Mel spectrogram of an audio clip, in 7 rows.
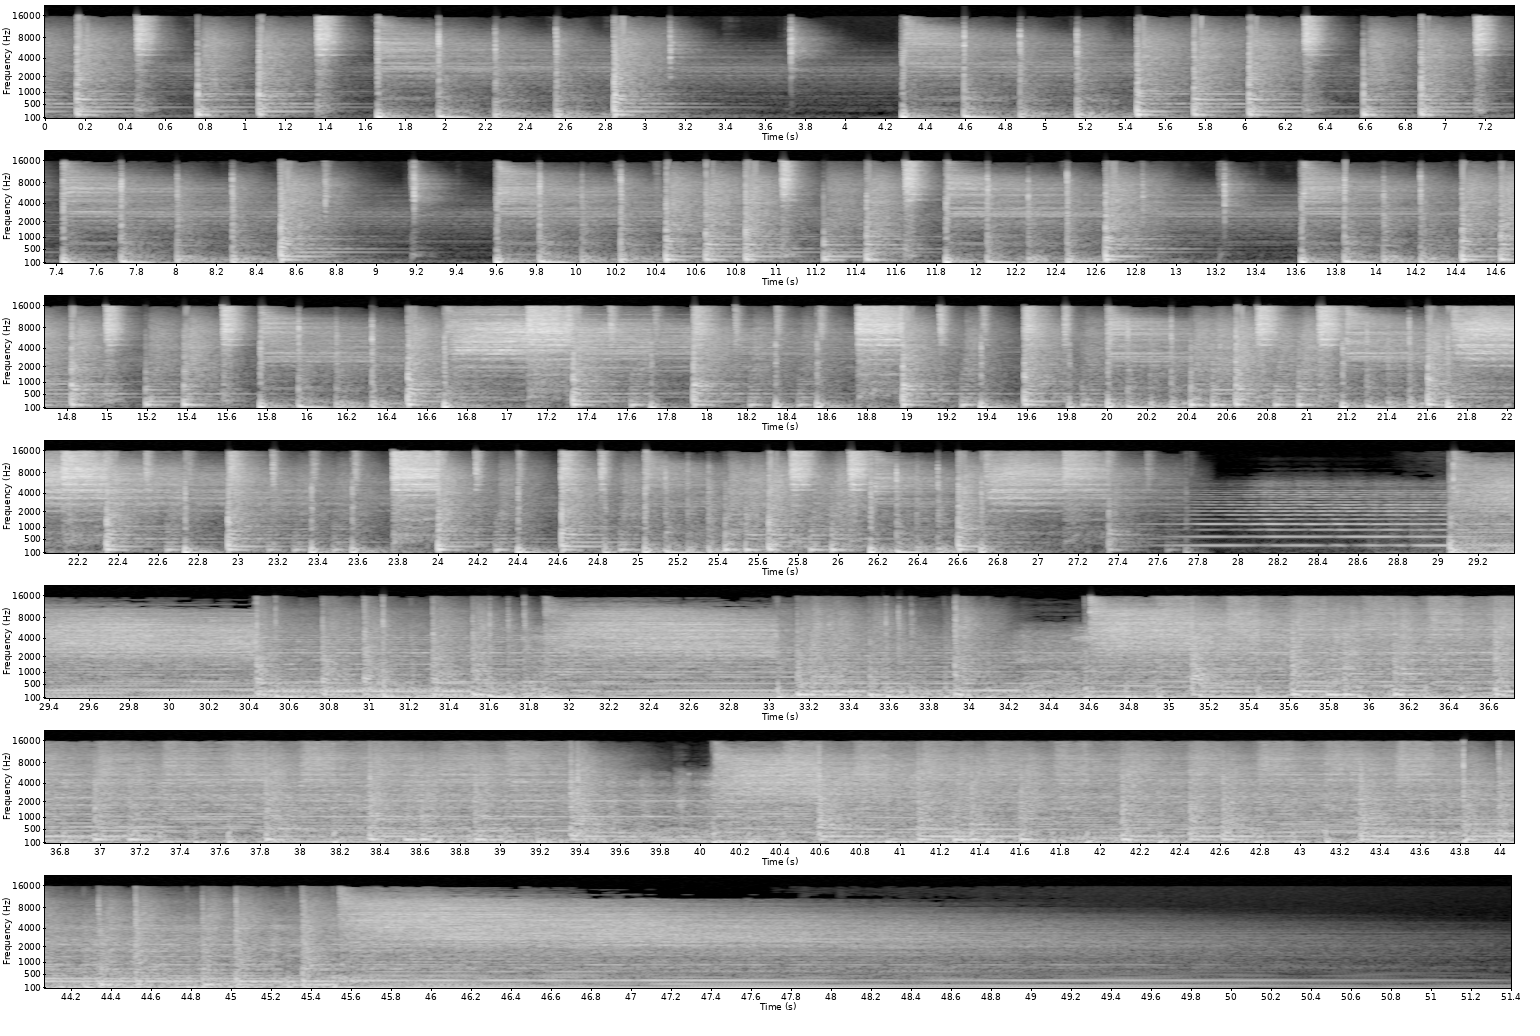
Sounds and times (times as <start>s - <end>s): Music: 0.0s - 51.4s.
